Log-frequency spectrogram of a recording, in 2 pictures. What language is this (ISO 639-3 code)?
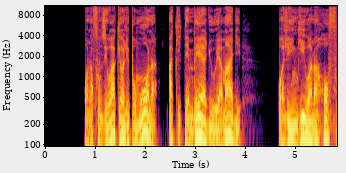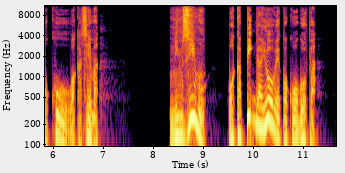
swa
